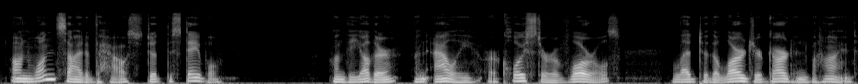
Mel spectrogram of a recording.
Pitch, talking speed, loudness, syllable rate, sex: 120 Hz, 170 wpm, -18 LUFS, 5.2 syllables/s, male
